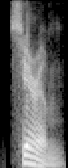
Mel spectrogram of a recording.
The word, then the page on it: serum: American English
